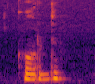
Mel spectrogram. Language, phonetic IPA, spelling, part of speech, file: Polish, [kurt], Kurd, noun, LL-Q809 (pol)-Kurd.wav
